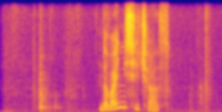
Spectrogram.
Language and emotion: Russian, neutral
